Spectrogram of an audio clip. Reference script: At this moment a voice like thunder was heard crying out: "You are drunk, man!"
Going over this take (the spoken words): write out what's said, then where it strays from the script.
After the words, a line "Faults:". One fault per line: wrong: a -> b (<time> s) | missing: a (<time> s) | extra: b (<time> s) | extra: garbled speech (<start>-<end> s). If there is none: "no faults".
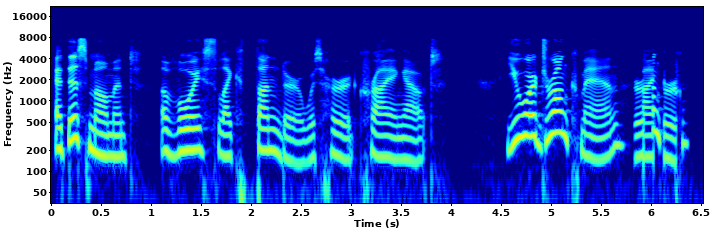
At this moment a voice like thunder was heard crying out: "You are drunk, man!" [garbled]
Faults:
extra: garbled speech (5.8-6.4 s)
